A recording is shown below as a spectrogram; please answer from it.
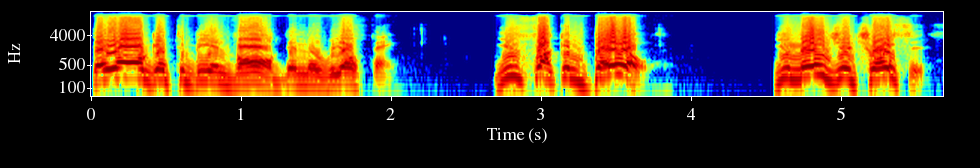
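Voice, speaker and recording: High, swooping man in a furious rant. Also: expressive, moderate pace, darkish tone, dry recording, rough recording. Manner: furious, profane, accusing; rambling, restarts mid-sentence. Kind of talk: angry monologue rant.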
